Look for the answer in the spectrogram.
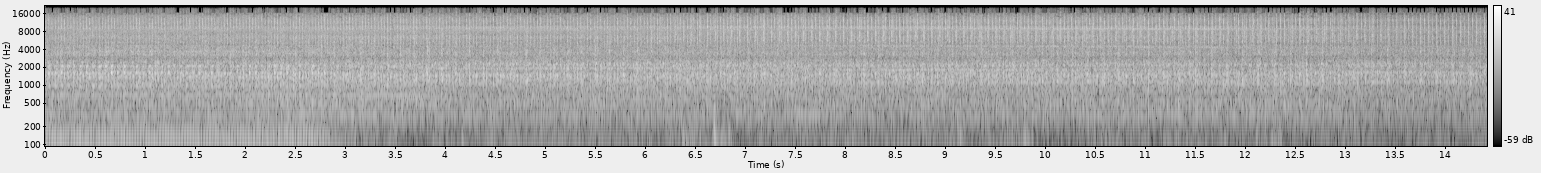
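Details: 2007 Mini Cooper non-S, N12 engine, cold start idle: steady light ticking about three per second on the engine's left side. The ticking drops as the revs fall when warming, is still present fully warm, and nearly fades above 2000 rpm. A new tensioner didn't fix it.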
